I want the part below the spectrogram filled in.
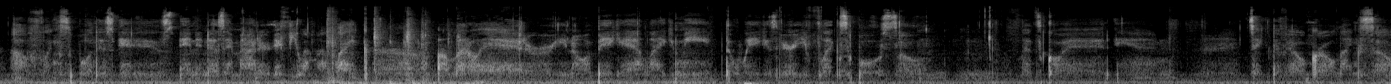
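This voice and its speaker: A whispered voice, broken by long, frequent pauses, comes through noticeable background noise. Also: woman, fairly slow pace. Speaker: wig reviewer. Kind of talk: ASMR product demonstration. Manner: soft-spoken.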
